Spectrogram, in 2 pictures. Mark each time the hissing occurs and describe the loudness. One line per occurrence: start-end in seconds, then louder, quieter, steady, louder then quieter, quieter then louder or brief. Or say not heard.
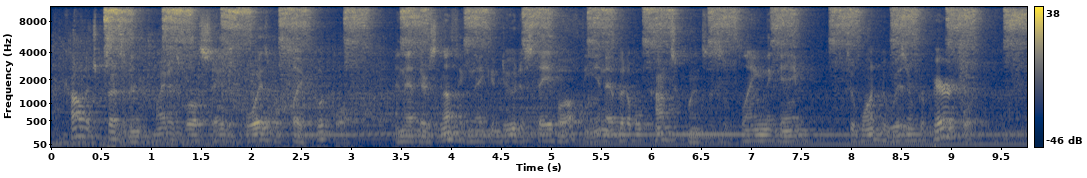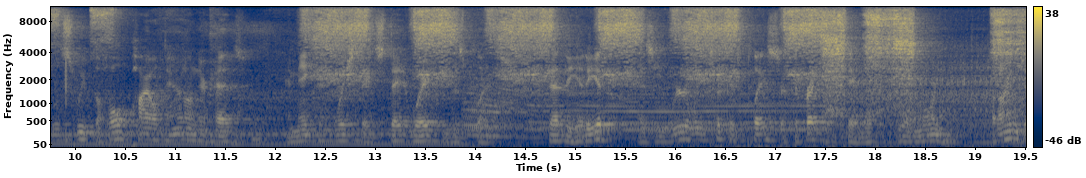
0.0-19.4 louder.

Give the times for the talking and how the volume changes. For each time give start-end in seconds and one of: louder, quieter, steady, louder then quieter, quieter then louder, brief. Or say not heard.
0.0-19.4 steady.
